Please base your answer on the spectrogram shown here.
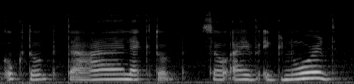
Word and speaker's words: اكتب: I would tell him, uktub. You see, this is the sound of this line, and I began my sentence with u, and u is pronounced here.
